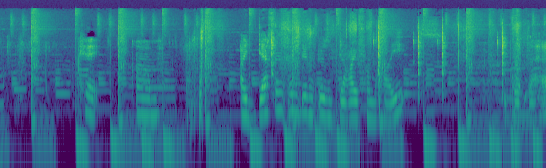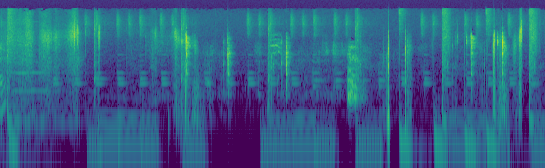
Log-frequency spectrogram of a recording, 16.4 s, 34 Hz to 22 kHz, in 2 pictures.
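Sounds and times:
steady low music: 0:00.0 - 0:16.3
speech: 0:01.3 - 0:06.2, 0:07.6 - 0:08.6
clicking sounds: 0:03.9 - 0:04.6, 0:05.5 - 0:06.8, 0:09.3 - 0:14.4, 0:15.0 - 0:16.2
dog barking: 0:13.4 - 0:13.7.

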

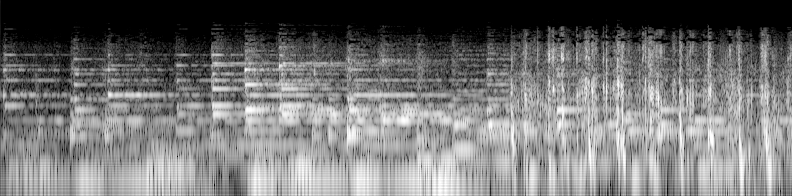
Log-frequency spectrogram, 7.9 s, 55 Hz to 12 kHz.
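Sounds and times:
music: 0:00.0 - 0:07.9
horse galloping with hooves clip-clopping: 0:05.0 - 0:07.9.

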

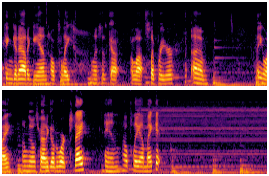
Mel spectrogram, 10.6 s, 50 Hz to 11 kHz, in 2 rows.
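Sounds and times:
speech: 0:00.0 - 0:04.4, 0:05.0 - 0:08.8
clothes dryer with clothes inside humming: 0:07.9 - 0:10.5.

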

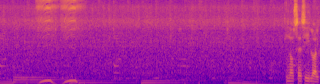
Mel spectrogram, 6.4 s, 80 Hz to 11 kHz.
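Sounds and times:
soft hiss of falling rain: 0:00.0 - 0:06.3
low humming tonal sounds: 0:00.3 - 0:01.8
speech: 0:05.7 - 0:06.3.

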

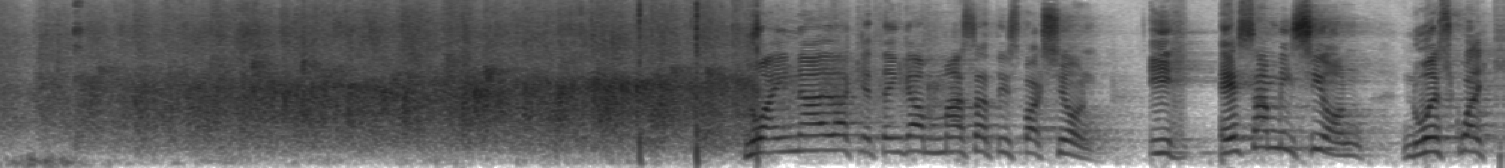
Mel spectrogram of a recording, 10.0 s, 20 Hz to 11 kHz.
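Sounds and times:
audience applause: 0:00.0 - 0:06.6
speech: 0:05.0 - 0:10.0.

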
